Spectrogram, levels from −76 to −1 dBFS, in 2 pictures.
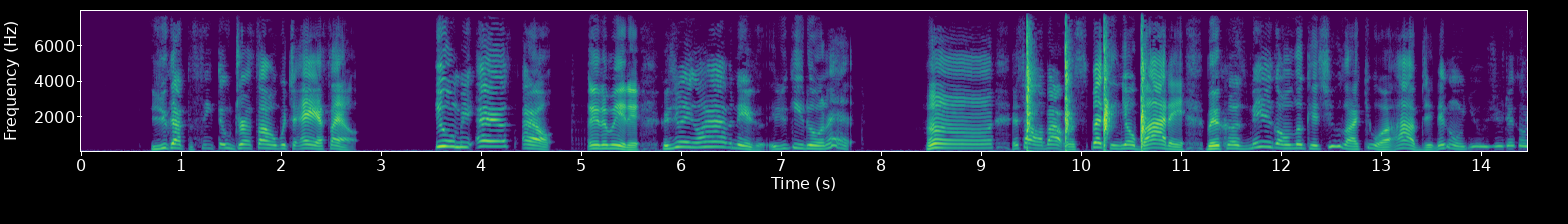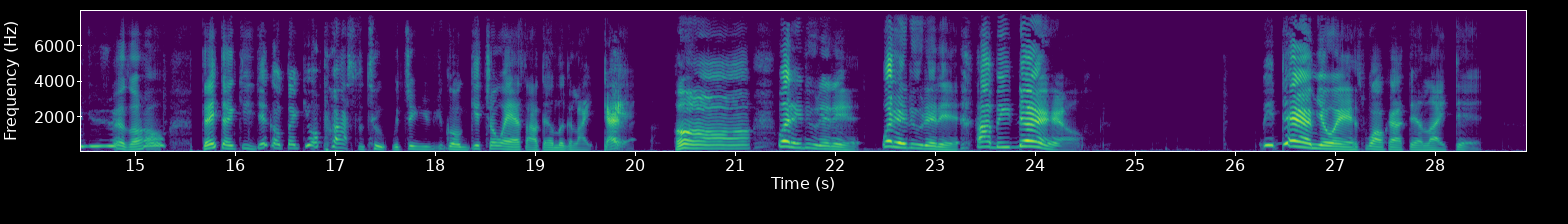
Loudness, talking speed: -19 LUFS, 220 wpm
